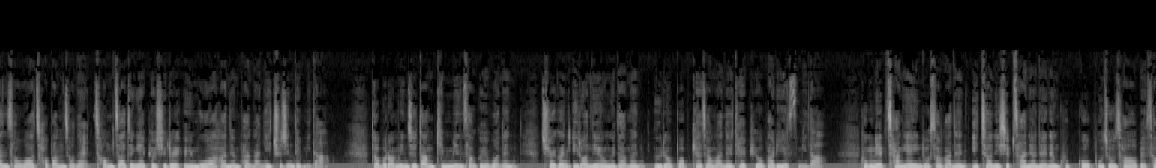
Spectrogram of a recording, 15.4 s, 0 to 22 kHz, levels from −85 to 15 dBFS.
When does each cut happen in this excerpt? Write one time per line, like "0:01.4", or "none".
0:11.5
